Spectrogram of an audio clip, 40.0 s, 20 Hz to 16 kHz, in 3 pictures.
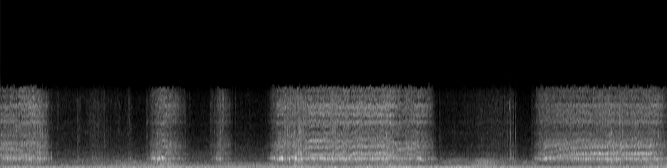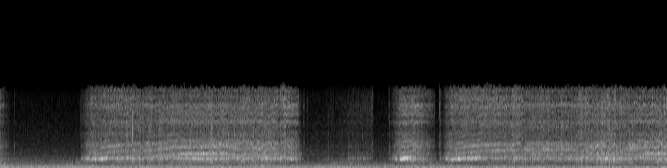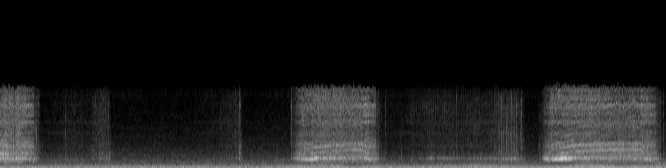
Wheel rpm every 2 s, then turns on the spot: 70, 30, 40, 150, 40, 90, 90, 60, 160, 70, 30, 130, 160, 100, 10, 0, 90, 10, 40, 110.
8-10 26-30 34-36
